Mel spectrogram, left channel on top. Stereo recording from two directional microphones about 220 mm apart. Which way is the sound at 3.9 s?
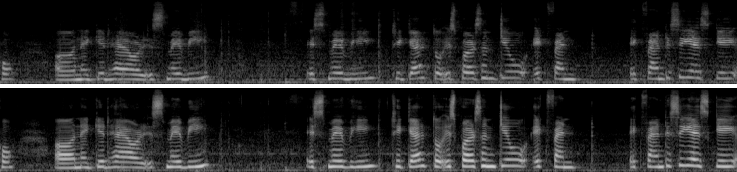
50° right (ahead or behind).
